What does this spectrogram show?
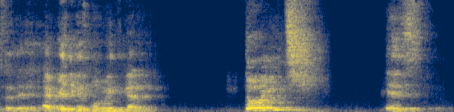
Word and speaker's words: Deutsch: Deutsch is d e u t s c h h by German by English pronunciation of that.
